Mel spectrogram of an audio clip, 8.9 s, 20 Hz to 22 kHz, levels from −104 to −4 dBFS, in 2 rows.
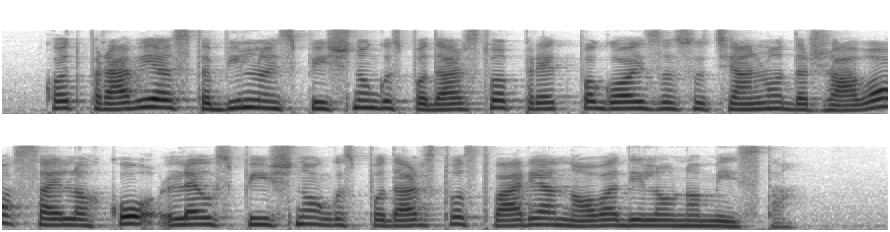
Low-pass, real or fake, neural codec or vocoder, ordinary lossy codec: none; real; none; none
